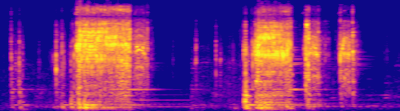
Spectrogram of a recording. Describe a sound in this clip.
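An impact wrench whirs loudly in short bursts.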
